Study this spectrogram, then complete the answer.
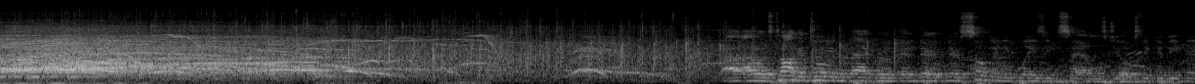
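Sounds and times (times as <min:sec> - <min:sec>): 
scattered cheers and whoops: 0:00.0 - 0:07.4
crowd applause: 0:00.0 - 0:08.8
speech: 0:07.8 - 0:11.9.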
